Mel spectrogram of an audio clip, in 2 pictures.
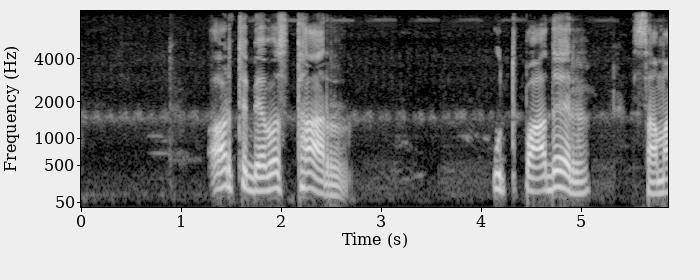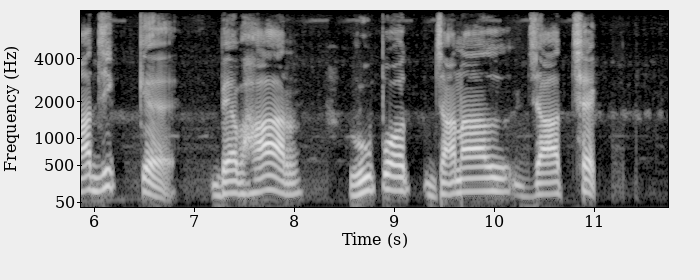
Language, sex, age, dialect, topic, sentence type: Magahi, male, 31-35, Northeastern/Surjapuri, banking, statement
